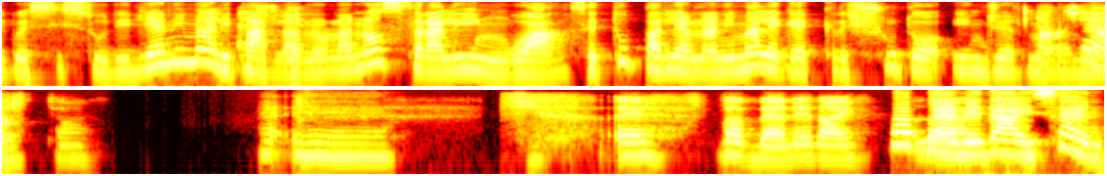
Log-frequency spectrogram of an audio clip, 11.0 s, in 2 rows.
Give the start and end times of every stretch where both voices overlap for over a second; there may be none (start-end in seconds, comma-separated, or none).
none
